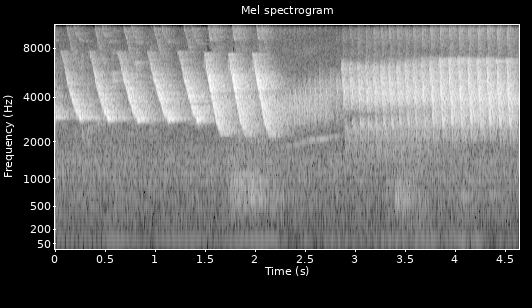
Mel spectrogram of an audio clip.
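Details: Kept canary from a top breeding line, raised with good care and quality feed, singing a series of bright descending whistled sweeps that switch into a fast, even, high trill, with a low steady hum behind.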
